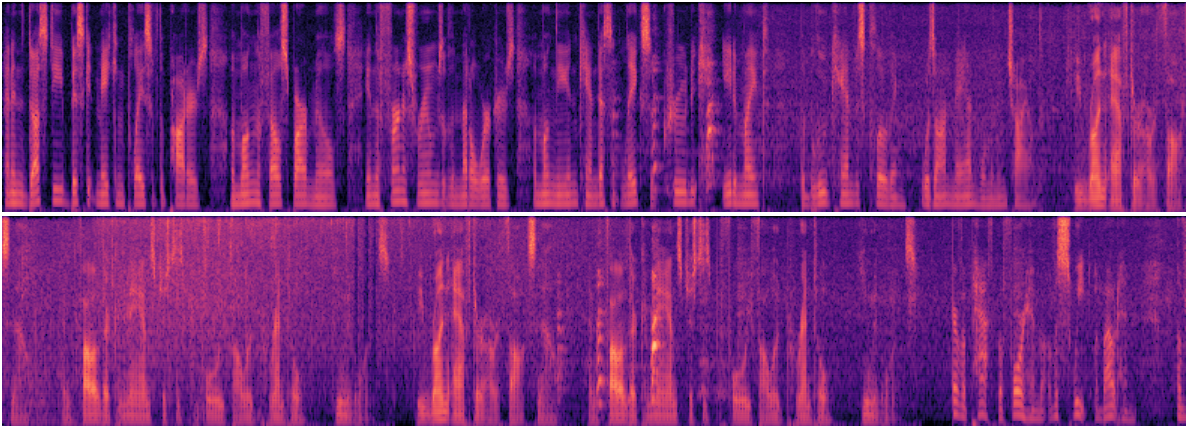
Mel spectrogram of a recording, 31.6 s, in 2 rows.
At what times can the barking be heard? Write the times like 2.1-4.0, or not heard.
8.1-10.3, 23.1-25.4.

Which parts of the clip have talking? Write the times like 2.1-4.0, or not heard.
0.0-31.5.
